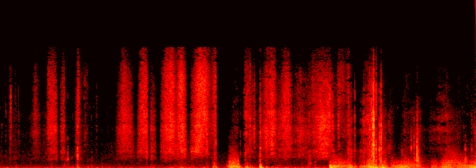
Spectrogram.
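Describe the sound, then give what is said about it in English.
Close, crisp papery rubbing and riffling of a deck of cards being shuffled near the mic for ASMR, in repeated scratchy bursts that grow a little louder and busier toward the end, with no talking. “I am shuffling now.”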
